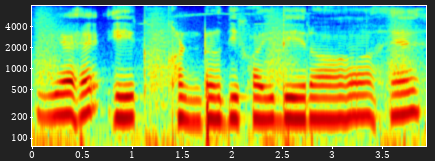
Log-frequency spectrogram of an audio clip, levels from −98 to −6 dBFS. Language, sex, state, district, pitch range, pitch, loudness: Hindi, female, Uttar Pradesh, Saharanpur, 190-215 Hz, 195 Hz, -14 LUFS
